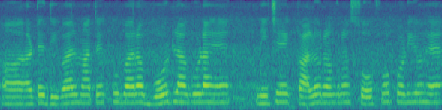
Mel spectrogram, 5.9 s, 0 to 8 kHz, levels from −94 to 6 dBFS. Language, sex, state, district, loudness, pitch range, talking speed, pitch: Marwari, female, Rajasthan, Churu, -17 LUFS, 200-230 Hz, 165 wpm, 220 Hz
